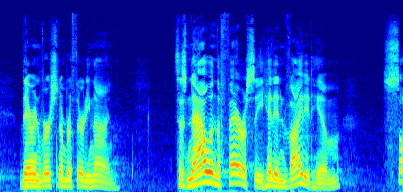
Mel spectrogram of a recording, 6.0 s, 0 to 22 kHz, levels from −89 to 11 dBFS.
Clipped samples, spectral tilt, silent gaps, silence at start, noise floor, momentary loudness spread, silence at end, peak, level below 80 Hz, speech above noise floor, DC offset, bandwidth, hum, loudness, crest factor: under 0.1%; -6 dB/octave; none; 0.3 s; -62 dBFS; 19 LU; 0 s; -2 dBFS; -58 dBFS; 42 dB; under 0.1%; 14.5 kHz; none; -20 LUFS; 20 dB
